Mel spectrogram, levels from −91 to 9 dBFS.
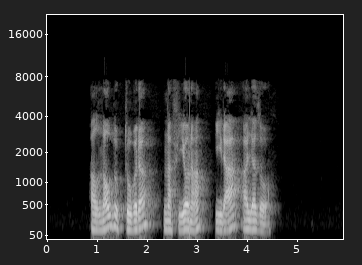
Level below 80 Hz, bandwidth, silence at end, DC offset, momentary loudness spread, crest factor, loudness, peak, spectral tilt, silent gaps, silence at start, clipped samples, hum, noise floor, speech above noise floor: -52 dBFS; 7.8 kHz; 1.45 s; under 0.1%; 11 LU; 18 dB; -17 LUFS; 0 dBFS; -6.5 dB/octave; none; 0.85 s; under 0.1%; none; -83 dBFS; 68 dB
